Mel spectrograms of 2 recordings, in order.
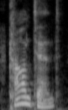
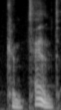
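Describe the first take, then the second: First: "content" stressed on its first syllable, CON-tent. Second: "content" stressed on its last syllable, con-TENT; stress on second syllable. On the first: Teacher showing the changed emphasis, "content" stressed on the first syllable. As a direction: hit CON in "content", leaving the ending light. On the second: Teacher contrasting two words for learners, "content" stressed on the second syllable. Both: Shown as a demonstration. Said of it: "syllable you emphasize".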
